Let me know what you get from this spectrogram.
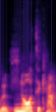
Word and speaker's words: Nauticam: Okay, well, like nautical, yeah. Like of the sea. Yeah, nautical. Nauticam.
